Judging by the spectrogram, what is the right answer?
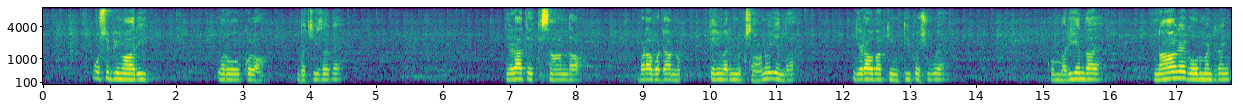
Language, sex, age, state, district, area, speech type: Dogri, male, 45-60, Jammu and Kashmir, Samba, rural, spontaneous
